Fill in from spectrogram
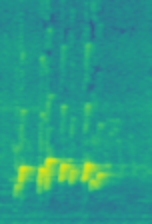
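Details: North Sumatran sooty-headed bulbul, singing steadily as a master recording for training, gives one quick phrase of four clear whistled notes, each slurred and level, rolling together then fading, over a faint low hum.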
